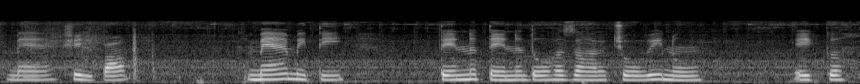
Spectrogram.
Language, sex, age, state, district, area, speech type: Punjabi, female, 30-45, Punjab, Pathankot, rural, spontaneous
